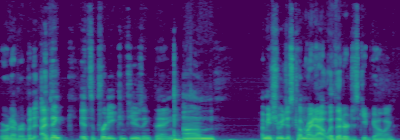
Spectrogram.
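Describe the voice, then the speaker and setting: A man's voice: on the low side, fairly quick, fairly bright tone, soft background music. A man hosting a casual book club podcast, talking in a rambling, self-correcting way. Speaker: podcast host.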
